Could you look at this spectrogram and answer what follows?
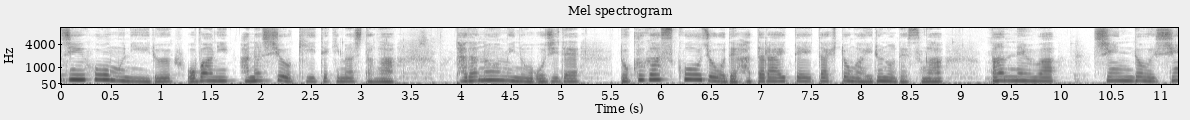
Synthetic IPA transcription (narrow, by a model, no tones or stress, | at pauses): ʑĩɰ̃ho̞ːmɯ̟ɲ̟iːɾɯ̟o̞baɲ̟ihanaɕio̞kʲiːt̪e̞kʲimaɕi̥t̪aɡat̪ad̪ano̞mʲino̞ʔːʑid̪e̞ | d̪̥o̞kɯ̟ɡat͡sɨ̥ko̞ːʑo̞ːd̪e̞hat̪aɾait̪e̞it̪açi̥t̪o̞ɡaiɾɯ̟no̞d̪e̞sɨɡab̥ãnːẽ̞ɰ̃βa | ɕĩnd̪o̞iɕ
